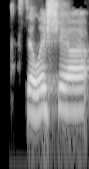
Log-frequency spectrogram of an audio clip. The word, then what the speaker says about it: Cilicia: Now let's move quickly to Cilicia. Cilicia, or Cilicia, sometimes it's pronounced this way too, is a large region in southern Anatolia.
